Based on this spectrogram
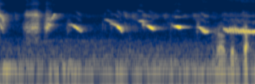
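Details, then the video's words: Cucak ijo leafbird: harsh noisy notes, then four loud down-slurred whistles about a third of a second apart, ending in a rasping buzz. "Burung cak ijo"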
